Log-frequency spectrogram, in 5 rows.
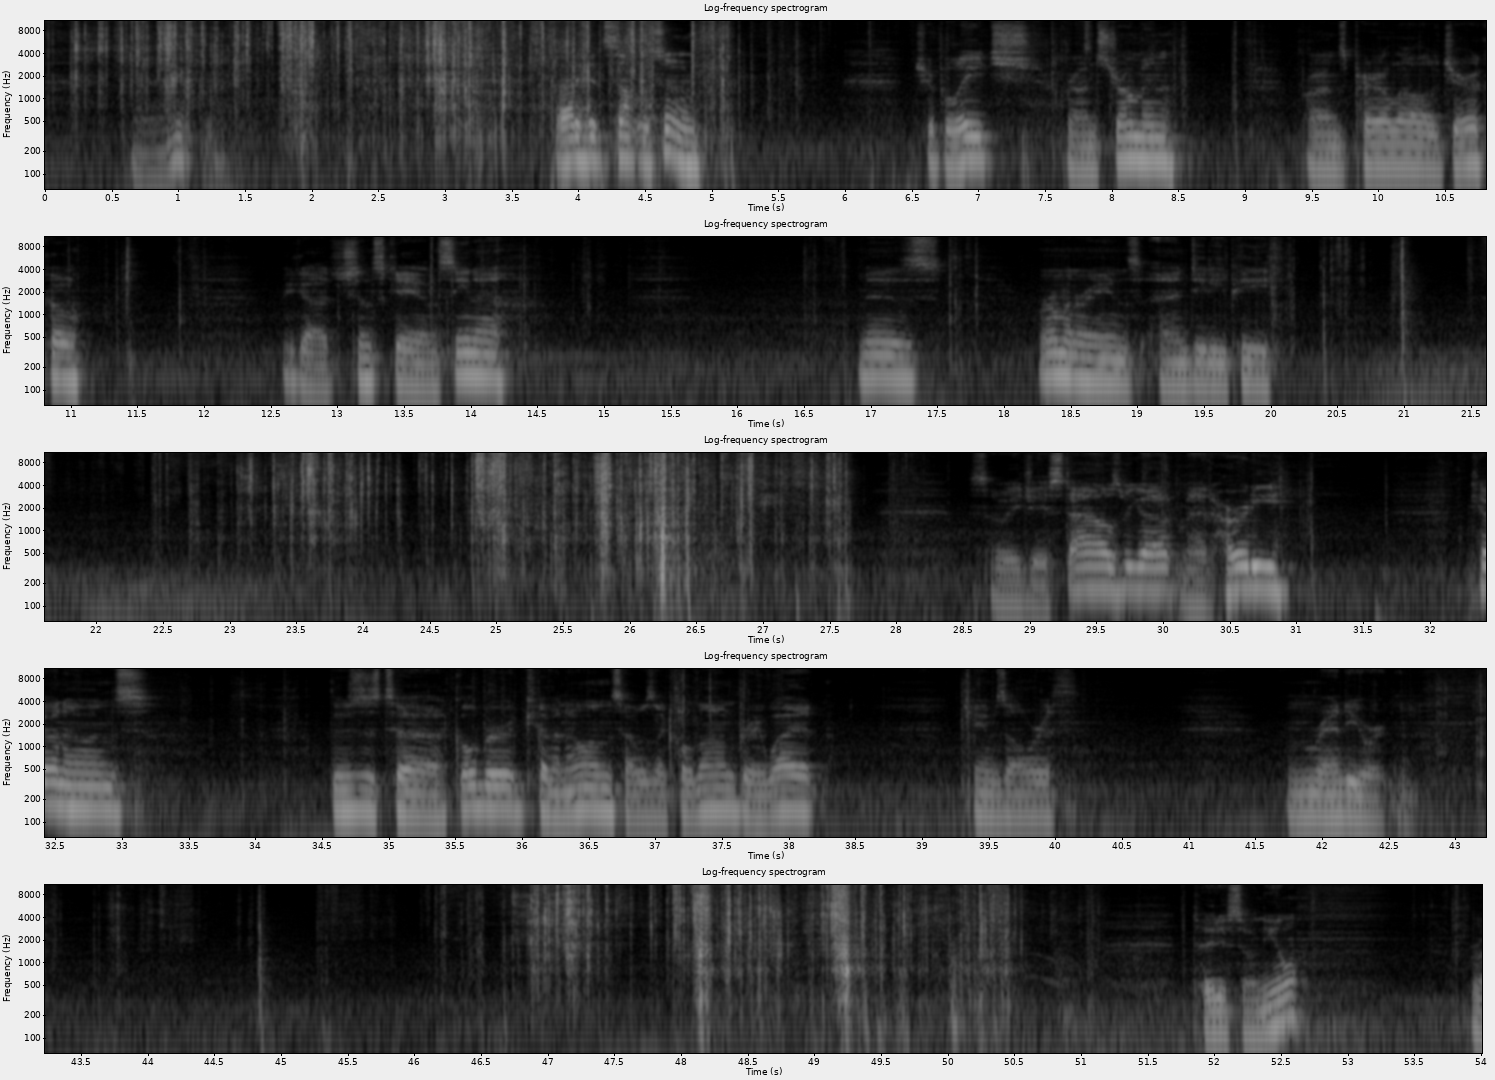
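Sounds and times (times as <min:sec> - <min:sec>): card pack wrapper crinkling: 0:00.0 - 0:05.8, 0:22.4 - 0:27.7, 0:46.1 - 0:51.2.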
